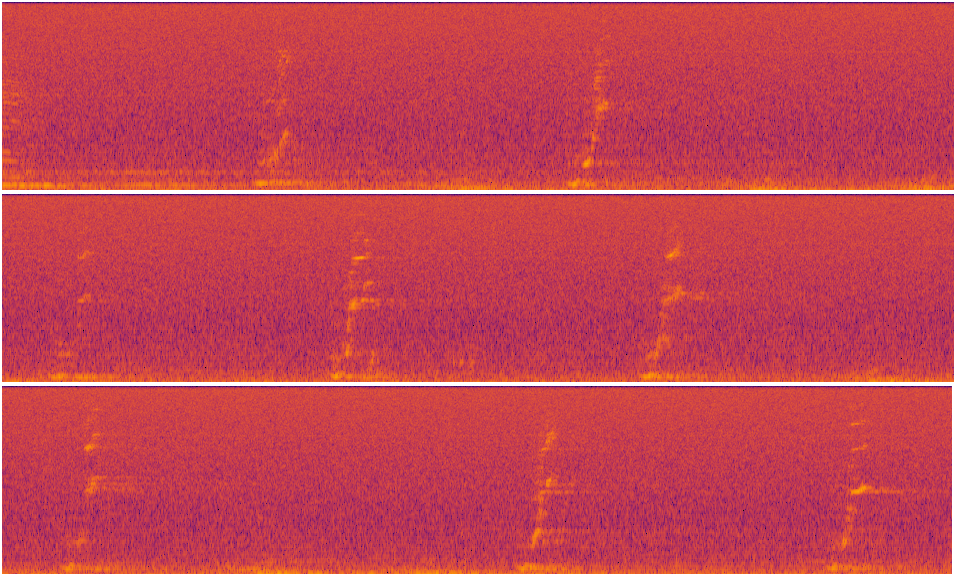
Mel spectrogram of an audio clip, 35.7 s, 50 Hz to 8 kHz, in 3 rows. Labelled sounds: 12.8	13.1	humpback whale, 2.8 to 3.2 kHz
16.2	16.6	humpback whale, 1.2 to 3.1 kHz
20.1	20.5	humpback whale, 1.3 to 3.5 kHz
24.8	25.1	humpback whale, 1.3 to 1.9 kHz
30.4	30.7	humpback whale, 1.2 to 1.5 kHz
34.4	34.8	humpback whale, 1.3 to 3.2 kHz

